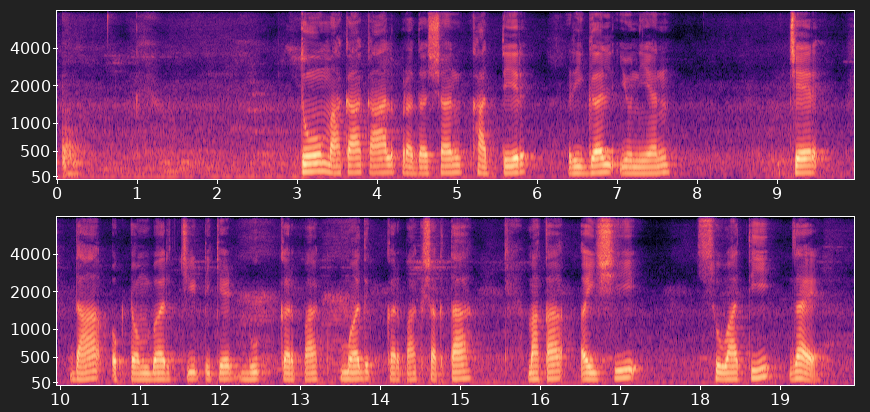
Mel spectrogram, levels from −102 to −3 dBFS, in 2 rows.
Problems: constant background noise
